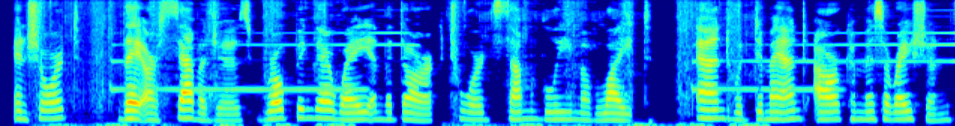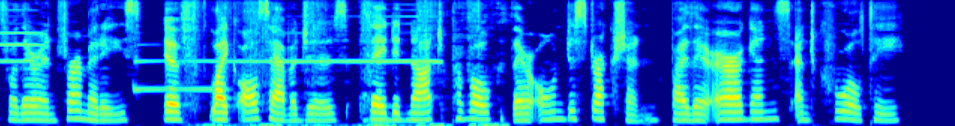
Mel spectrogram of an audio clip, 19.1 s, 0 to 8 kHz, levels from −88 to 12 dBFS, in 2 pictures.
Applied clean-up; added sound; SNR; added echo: classical method Wiener filter.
